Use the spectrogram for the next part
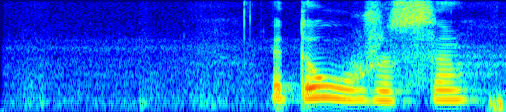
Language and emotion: Russian, neutral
